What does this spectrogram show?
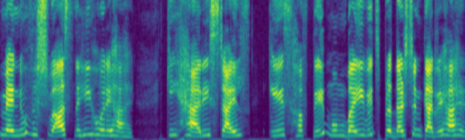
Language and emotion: Punjabi, surprised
